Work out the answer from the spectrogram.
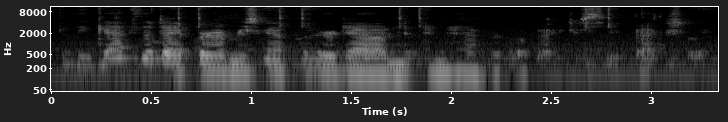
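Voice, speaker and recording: Streaming a life-sim game, a woman chats casually, giggling and talking to the on-screen characters as she plays. Her voice sits low and comes out rapid-fire against a noisy background.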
